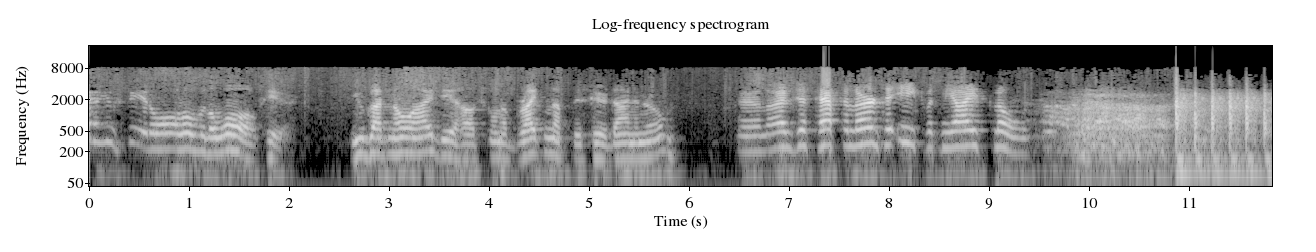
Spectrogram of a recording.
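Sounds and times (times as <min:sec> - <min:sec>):
speech: 0:00.0 - 0:11.0
laughter: 0:09.5 - 0:11.5
knocking at a door: 0:10.9 - 0:11.8.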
